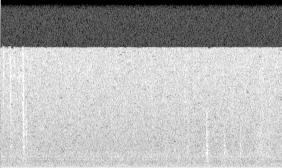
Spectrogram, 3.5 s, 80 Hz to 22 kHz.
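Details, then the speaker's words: Pye 39HC shortwave broadcast tube receiver, played at full volume on the shortwave band before any tube replacement: steady low mains hum and faint hiss, no stations received; scope shows only hum. "Nothing happening there. Not a sound."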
